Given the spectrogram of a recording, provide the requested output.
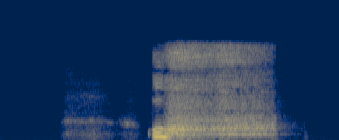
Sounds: Sigh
